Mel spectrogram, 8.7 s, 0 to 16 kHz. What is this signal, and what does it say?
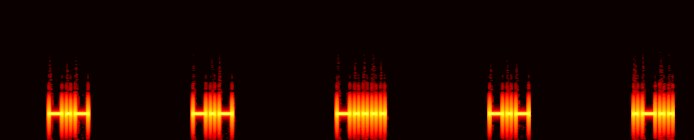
Morse code, heard as a keyed tone, about 22 wpm, spaced as for 6 wpm, 700 Hz. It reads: KK6KL
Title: USA Call Signs - 6 Characters - 8x Character Spacing - 22wpm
